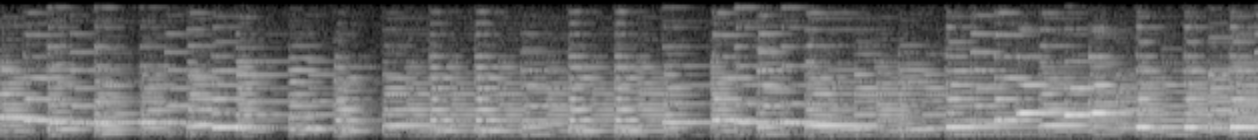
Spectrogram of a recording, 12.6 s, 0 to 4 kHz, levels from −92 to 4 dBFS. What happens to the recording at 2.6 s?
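Nothing goes wrong at 2.6 s; the audio is intact at that moment.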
